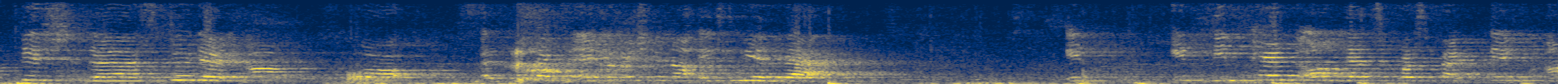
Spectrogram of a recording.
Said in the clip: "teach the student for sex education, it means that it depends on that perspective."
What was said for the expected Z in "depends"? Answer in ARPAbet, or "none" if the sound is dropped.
none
